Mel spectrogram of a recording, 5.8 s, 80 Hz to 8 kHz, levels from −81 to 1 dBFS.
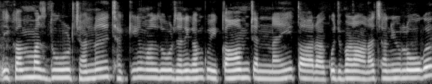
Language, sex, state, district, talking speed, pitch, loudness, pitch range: Garhwali, female, Uttarakhand, Tehri Garhwal, 165 wpm, 230 Hz, -14 LUFS, 220-240 Hz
